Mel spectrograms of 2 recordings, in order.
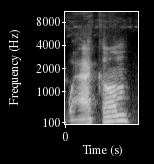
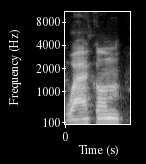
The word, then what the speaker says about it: Wacom: tablet and rough price it is called the wacom it's it's spelled w a c o m it's called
